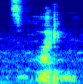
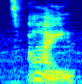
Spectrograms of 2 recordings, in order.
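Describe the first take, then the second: First: "fine" breathed out as a soft whisper; choked-up whisper to steady herself. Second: Said in the usual way. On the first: Real, not acted. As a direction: whisper "It's fine" to yourself, no voice.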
